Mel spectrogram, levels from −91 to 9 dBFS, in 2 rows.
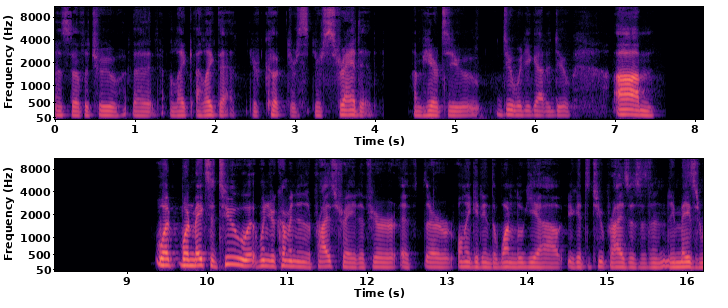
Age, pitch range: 30-49, 130-145 Hz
